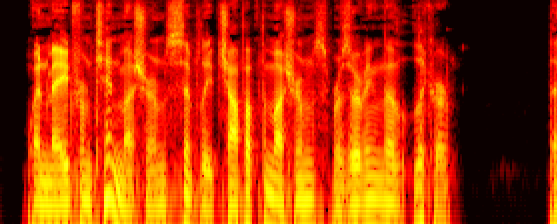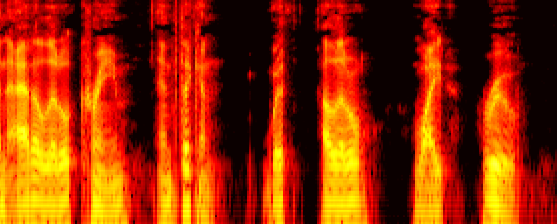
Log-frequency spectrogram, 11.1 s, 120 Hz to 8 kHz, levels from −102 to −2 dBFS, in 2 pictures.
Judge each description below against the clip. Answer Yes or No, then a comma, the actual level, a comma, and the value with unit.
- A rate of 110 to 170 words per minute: Yes, slow, 135 wpm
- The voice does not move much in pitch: Yes, narrow, 2.2 semitones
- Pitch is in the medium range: No, very low, 90 Hz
